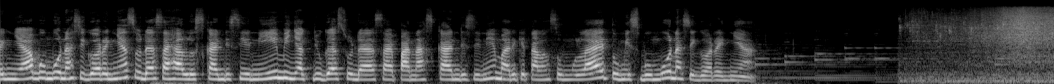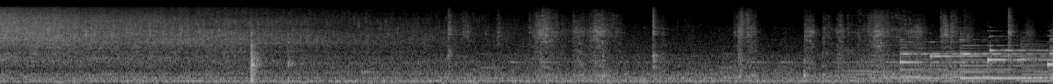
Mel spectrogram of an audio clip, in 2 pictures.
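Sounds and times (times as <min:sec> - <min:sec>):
paste sizzling in hot oil: 0:09.0 - 0:16.8
spatula scraping wok: 0:14.7 - 0:21.0.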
